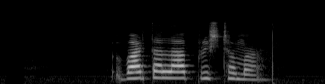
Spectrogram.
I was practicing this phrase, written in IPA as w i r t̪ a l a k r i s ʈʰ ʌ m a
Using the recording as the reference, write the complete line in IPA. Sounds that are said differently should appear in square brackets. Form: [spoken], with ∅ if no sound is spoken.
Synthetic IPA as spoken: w [a] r t̪ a l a [p] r i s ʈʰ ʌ m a

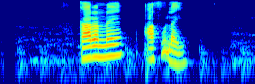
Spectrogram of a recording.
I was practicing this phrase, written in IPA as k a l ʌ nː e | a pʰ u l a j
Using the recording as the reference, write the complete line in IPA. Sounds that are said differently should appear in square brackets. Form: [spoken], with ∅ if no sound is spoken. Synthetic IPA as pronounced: k a [ɾ] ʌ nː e | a pʰ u l a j

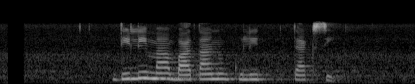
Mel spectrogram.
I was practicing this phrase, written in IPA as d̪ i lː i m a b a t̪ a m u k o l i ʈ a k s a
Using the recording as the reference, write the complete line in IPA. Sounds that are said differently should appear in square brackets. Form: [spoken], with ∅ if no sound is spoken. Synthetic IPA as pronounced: d̪ i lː i m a b a t̪ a [n] u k [u] l i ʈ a k s [i]

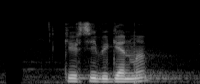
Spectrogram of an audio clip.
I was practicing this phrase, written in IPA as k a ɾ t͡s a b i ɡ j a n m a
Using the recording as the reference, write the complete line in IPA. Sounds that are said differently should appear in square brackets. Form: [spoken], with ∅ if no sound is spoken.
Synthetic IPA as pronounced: k [i] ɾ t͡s [i] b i ɡ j a n m a

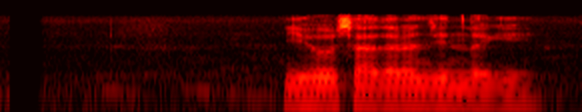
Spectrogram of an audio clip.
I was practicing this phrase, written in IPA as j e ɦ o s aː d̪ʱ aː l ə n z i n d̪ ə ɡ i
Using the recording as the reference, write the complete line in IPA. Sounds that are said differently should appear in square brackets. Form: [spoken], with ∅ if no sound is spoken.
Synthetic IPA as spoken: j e ɦ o s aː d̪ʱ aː [ɾ] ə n z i n d̪ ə ɡ i

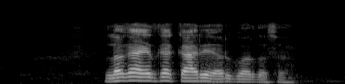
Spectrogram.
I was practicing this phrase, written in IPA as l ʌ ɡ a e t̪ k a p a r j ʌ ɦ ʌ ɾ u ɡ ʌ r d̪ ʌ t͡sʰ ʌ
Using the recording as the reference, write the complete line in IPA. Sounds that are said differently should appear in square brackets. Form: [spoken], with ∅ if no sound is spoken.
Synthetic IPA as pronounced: l ʌ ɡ a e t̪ k a [k] a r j ʌ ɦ ʌ ɾ u ɡ ʌ r d̪ ʌ t͡sʰ ʌ

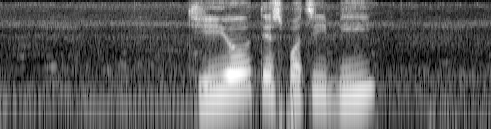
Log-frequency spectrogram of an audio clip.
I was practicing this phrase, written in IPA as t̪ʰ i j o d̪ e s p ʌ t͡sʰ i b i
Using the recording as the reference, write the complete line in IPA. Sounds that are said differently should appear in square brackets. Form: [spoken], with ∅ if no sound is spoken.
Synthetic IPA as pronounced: t̪ʰ i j o [t̪] e s p ʌ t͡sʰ i b i

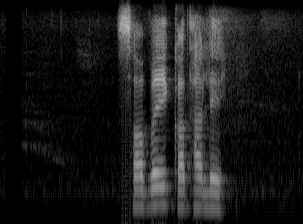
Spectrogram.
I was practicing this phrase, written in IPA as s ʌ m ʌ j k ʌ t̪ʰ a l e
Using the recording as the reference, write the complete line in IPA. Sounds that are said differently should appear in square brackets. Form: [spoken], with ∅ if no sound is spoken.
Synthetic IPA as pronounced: s ʌ [b] ʌ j k ʌ t̪ʰ a l e

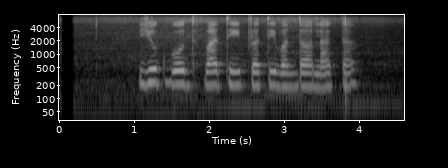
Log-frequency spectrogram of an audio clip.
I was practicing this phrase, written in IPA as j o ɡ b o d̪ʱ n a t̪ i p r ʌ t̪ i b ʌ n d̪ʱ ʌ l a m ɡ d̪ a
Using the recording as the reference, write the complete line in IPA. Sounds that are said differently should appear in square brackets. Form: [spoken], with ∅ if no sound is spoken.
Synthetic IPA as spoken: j [u] ɡ b o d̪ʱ [m] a [t̪ʰ] i p r ʌ t̪ i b ʌ n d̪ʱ ʌ l a [∅] ɡ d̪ a

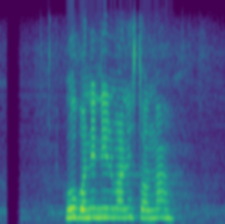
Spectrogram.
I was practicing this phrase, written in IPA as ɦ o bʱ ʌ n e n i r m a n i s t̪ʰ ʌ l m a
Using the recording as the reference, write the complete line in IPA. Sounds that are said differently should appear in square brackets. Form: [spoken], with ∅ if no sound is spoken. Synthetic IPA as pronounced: ɦ o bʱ ʌ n e n i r m a n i s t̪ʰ ʌ l m a

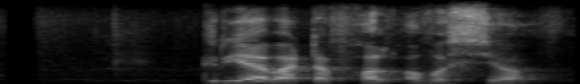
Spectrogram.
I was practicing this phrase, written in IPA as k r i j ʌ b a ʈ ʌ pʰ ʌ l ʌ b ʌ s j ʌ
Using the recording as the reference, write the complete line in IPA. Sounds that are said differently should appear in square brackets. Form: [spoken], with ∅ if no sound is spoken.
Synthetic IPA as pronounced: k r i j [a] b a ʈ ʌ pʰ ʌ l ʌ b ʌ s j ʌ

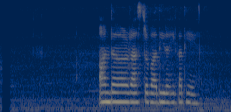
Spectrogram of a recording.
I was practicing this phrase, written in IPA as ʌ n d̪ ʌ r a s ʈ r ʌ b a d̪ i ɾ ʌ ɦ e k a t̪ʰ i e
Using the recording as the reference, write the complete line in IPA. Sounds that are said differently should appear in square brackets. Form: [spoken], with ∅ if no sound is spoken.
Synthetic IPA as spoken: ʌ n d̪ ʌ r a s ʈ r ʌ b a d̪ i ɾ ʌ ɦ e k a t̪ʰ i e

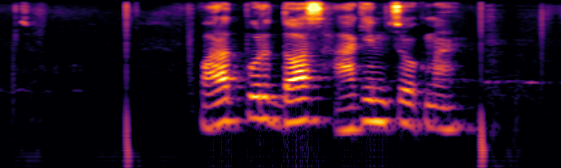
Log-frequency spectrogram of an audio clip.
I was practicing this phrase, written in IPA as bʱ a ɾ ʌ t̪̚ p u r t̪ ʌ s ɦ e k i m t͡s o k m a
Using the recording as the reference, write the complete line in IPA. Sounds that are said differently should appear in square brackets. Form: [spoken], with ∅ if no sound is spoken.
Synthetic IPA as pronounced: bʱ [ʌ] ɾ ʌ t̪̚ p u r [d̪] ʌ s ɦ [a] k i m t͡s o k m a

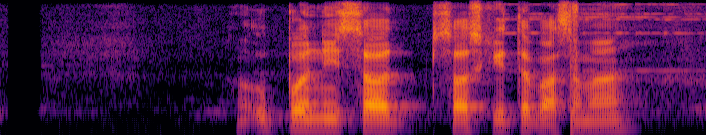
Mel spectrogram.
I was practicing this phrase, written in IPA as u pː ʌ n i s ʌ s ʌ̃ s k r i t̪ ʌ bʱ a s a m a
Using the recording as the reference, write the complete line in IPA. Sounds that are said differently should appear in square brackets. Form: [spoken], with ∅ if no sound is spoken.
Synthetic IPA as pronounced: u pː ʌ n i s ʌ s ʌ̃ s k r i t̪ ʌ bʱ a s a m a

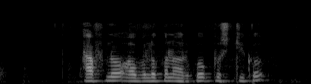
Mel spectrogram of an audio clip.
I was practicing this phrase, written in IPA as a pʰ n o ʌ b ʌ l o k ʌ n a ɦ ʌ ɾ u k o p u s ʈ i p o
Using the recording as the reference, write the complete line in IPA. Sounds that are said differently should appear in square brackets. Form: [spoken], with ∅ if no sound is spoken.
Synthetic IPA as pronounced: a pʰ n o ʌ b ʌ l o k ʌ n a ɦ ʌ ɾ u k o p u s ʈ i [k] o

